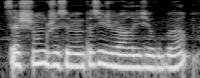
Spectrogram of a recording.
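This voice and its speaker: Very dark-voiced woman, hesitant and chatty. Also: mid-range voice, steady tone, rapid-fire. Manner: hesitant, many fillers, chatty, swears casually. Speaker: miniature painter. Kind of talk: casual painting vlog. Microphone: camera mic.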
